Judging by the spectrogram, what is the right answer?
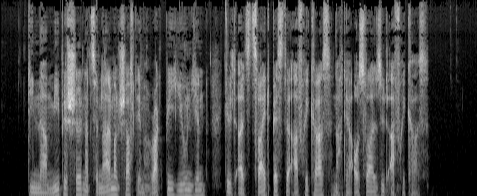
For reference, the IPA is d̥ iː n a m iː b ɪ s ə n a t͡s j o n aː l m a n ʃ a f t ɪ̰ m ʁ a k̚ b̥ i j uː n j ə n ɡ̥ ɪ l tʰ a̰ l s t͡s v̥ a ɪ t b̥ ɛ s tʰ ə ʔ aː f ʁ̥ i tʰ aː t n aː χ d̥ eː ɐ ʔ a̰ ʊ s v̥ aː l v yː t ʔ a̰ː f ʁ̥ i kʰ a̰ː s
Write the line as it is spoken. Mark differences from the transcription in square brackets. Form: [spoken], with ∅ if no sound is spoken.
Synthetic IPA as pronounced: d̥ iː n a m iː b ɪ [ʃ] ə n a t͡s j o n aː l m a n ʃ a f t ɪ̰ m ʁ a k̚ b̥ i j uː n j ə n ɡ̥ ɪ l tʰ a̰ l s t͡s v̥ a ɪ t b̥ ɛ s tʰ ə ʔ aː f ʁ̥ i [kʰ] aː [s] n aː χ d̥ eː ɐ ʔ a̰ ʊ s v̥ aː l [z] yː t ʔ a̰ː f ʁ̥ i kʰ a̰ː s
